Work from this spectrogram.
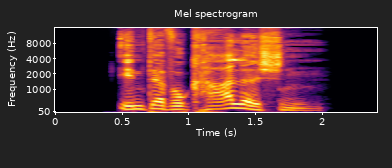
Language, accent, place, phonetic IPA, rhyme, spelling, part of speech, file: German, Germany, Berlin, [ɪntɐvoˈkaːlɪʃn̩], -aːlɪʃn̩, intervokalischen, adjective, De-intervokalischen.ogg
- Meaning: inflection of intervokalisch: 1. strong genitive masculine/neuter singular 2. weak/mixed genitive/dative all-gender singular 3. strong/weak/mixed accusative masculine singular 4. strong dative plural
